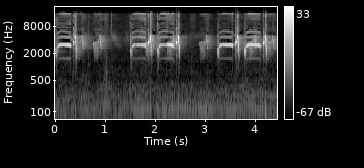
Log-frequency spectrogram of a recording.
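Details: A male bar-winged prinia sings vigorously, with flat whistles followed by sharp upturned notes, often doubled. Soft, raspy chips fill the gaps, and there is faint low background hum.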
